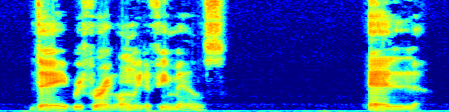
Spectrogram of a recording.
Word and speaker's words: elles: referring only to females L notice we don't pronounce the final consonant L they L they L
